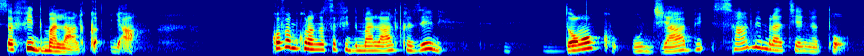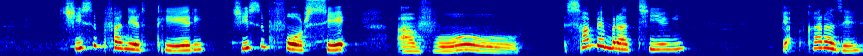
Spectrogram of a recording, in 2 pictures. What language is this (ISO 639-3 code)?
xmv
